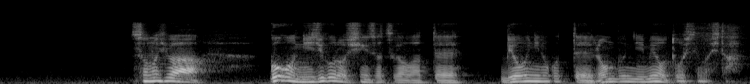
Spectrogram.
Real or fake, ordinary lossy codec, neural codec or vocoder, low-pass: real; none; none; 7.2 kHz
